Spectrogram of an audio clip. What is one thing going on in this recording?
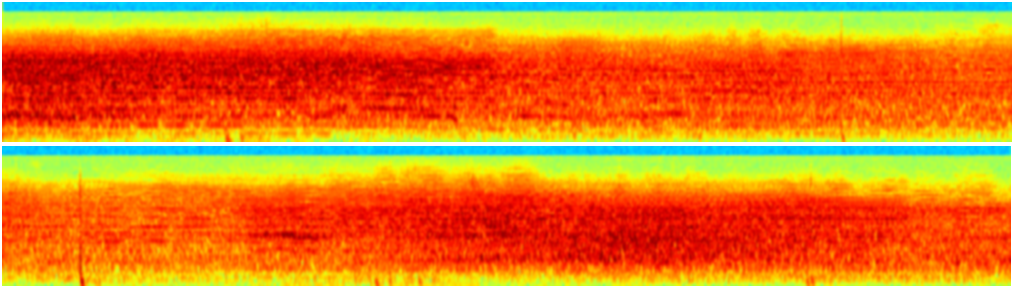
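A stadium crowd roars and cheers, swelling louder toward the end.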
